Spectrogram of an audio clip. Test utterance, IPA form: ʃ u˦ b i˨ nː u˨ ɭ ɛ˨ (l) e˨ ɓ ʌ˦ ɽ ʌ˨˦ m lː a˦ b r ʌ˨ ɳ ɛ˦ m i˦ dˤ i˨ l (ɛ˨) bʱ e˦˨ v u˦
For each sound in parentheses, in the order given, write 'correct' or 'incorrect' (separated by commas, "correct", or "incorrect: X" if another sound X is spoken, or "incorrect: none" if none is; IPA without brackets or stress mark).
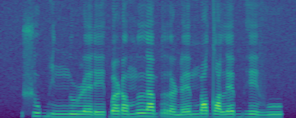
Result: incorrect: ɾ, incorrect: ɛ˦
